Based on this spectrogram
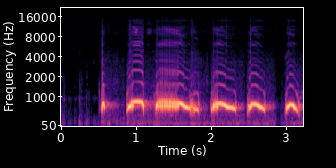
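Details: Kuk 3 call of a spotted dove, agitated and used to provoke rival doves to respond: short opening note, one long buzzy coo, then four evenly spaced arched coos, close and clear.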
